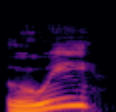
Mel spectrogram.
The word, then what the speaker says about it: UI: any concerns with using UI pronounced pronounced Ooey oh yeah Ooey oil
